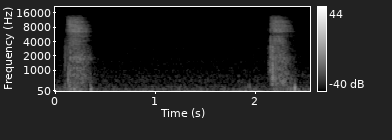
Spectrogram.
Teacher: Its position of articulation is the same as that of z, but it requires strong aspiration like this.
